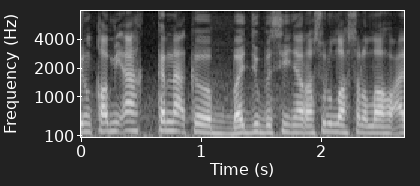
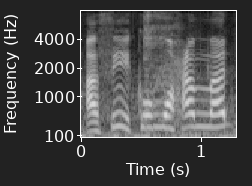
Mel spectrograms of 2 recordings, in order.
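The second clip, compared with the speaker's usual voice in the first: high, stretched questioning call; 11 semitones higher, slower than usual. Acted. Abu Sufyan to Muslims on the mountain, high slow call. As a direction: call slowly up to the enemy. Commander calls up to hidden enemy.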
